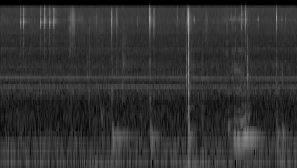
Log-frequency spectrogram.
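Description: Computer keyboard typing, sparse light taps with scattered clicks and one sharper key strike, near and fairly quiet over a low steady hum, with no speech.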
